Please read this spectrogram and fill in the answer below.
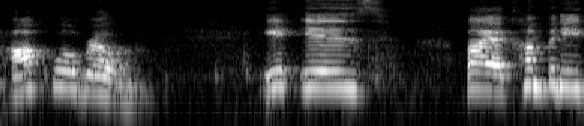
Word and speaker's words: Aquarellum: hobby sort it is called raw realm I've said it wrong again aqwal Rome it is by a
